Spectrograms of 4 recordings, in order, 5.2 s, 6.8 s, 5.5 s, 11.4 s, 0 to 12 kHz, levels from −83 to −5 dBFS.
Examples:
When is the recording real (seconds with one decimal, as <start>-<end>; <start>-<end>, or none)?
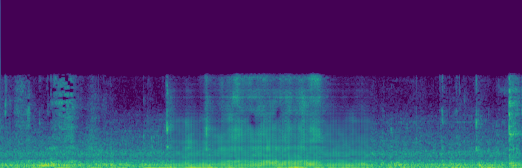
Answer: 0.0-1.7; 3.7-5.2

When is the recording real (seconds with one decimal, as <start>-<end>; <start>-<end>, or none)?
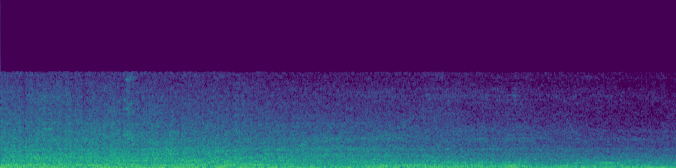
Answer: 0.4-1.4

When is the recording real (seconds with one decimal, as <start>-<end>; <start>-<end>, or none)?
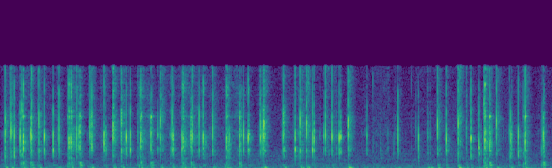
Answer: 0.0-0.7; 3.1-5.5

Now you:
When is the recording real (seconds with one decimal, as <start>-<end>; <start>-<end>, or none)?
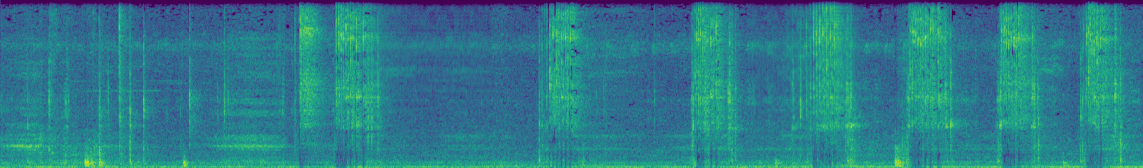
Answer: 0.0-3.7; 4.9-7.5; 8.6-11.4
